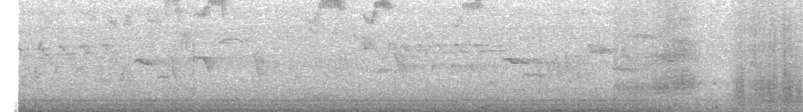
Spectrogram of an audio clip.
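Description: Outdoor garden ambience: a steady low background noise with faint, scattered bird chirps, and a brief rustle about five seconds in.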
